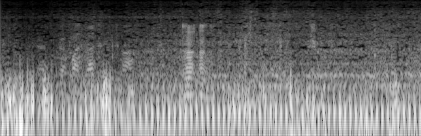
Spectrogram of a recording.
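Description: Motorcycle engine running steadily while riding along a dirt road.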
